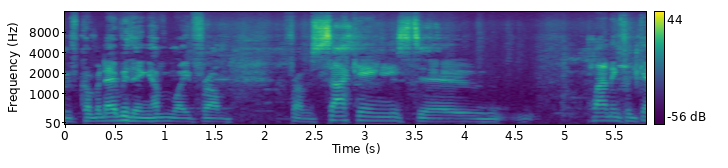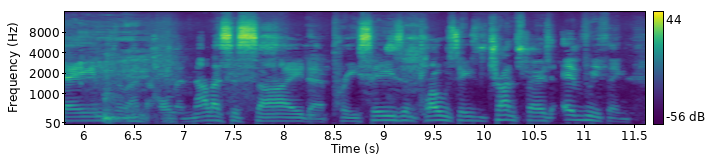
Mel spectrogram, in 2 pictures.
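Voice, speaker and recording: Over noticeable background noise, a man with an Irish accent speaks at a fairly slow pace with ordinary pitch variation. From Ireland. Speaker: football coach and podcast co-host. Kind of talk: casual chat.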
